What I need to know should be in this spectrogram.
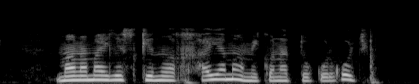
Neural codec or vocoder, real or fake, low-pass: none; real; 5.4 kHz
